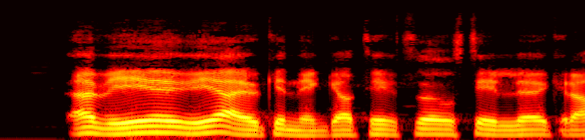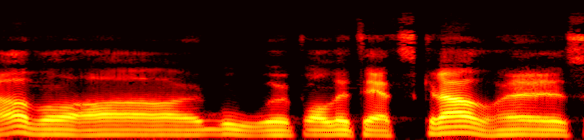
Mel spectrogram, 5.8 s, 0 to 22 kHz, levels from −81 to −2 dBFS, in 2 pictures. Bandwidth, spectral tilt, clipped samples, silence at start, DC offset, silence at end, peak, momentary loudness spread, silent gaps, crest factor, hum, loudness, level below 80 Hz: 13 kHz; -5.5 dB/octave; under 0.1%; 0.35 s; under 0.1%; 0 s; -2 dBFS; 9 LU; none; 18 dB; none; -21 LUFS; -60 dBFS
